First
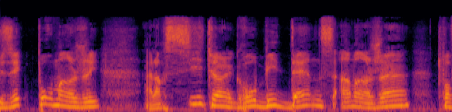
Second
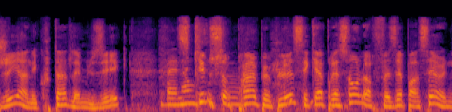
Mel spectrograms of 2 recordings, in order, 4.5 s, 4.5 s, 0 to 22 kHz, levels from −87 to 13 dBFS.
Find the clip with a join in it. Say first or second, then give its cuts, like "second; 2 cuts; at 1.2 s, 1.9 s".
second; 1 cut; at 1.6 s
